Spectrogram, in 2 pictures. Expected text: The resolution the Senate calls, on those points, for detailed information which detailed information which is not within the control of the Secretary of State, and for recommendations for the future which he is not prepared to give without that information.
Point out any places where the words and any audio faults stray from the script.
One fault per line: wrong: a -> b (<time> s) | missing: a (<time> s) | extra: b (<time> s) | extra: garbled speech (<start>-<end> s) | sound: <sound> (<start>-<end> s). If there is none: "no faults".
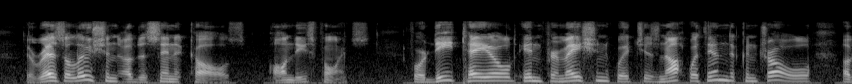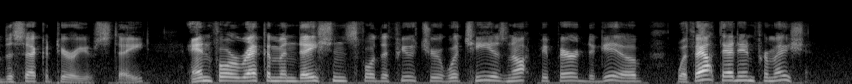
extra: of (1.2 s)
wrong: those -> these (3.0 s)
missing: detailed information which (6.4 s)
